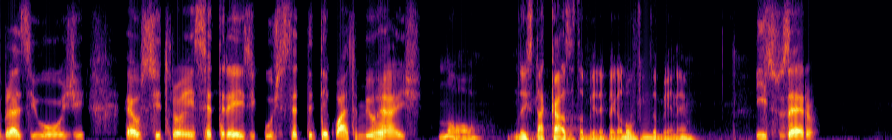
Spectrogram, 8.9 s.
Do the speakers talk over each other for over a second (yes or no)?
no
